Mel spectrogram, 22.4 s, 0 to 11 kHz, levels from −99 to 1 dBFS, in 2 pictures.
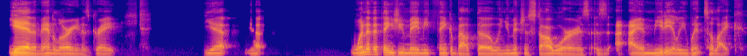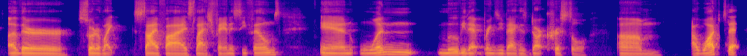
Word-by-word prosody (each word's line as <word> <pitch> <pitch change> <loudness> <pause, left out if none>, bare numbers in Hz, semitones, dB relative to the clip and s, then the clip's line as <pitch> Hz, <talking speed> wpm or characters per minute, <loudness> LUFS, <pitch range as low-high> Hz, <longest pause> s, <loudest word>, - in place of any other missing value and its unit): Yeah, 110 -1 +11
The 90 - +2
Mandalorian 90 -2 0
is 80 -2 -12
great. 85 0 -4 1.3
Yep, 95 +2 0 0.2
yep. - - -4 1.3
One 110 +4 +3
of 145 - +4
the 140 - +4
things 115 -3 +2
you 110 - +1
made 100 -1 +2
me 95 - -2
think 100 +1 -2
about, 85 -1 -3
though, 90 0 +1
when 90 0 -5
you 90 - -5
mentioned 95 -1 -4
Star 90 +1 +1
Wars 85 -2 -2
is 90 -2 -10
I - - 0
I 95 - +5
immediately 95 0 0
went 95 +1 -5
to, 95 - -4
like, 80 -2 -7
other 90 -3 +1
sort 100 -2 0
of, 90 - -1
like, 85 -1 -2 0.3
sci-fi/fantasy 90 0 +1
films, 110 +4 -4 0.6
and 95 -3 +1
one 120 - -2 0.3
movie 100 +1 -2
that 95 -1 -1
brings 95 -2 -5
me 90 - -5
back 90 -1 -2
is 90 -2 -10
Dark - - -3
Crystal, 80 0 -7 0.4
um, 85 -3 -3 0.5
I - - -1
watched - - +3
that - - +5
90 Hz, 130 wpm, -25 LUFS, 85-100 Hz, 1.3 s, Yeah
